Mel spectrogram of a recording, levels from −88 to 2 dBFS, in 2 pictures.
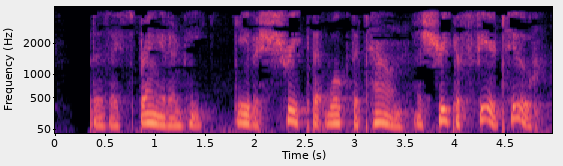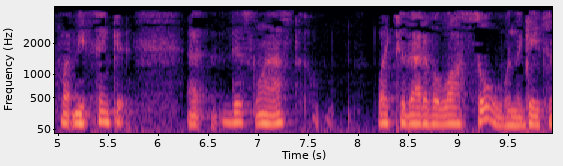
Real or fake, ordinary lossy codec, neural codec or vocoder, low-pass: real; MP3, 16 kbps; none; 3.6 kHz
